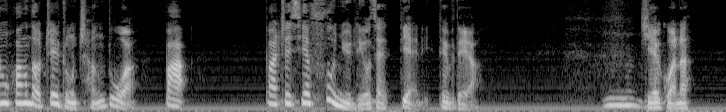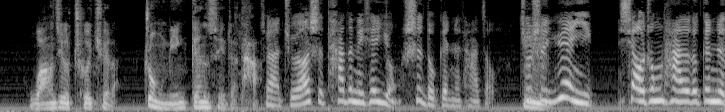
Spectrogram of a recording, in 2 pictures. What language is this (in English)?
Chinese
